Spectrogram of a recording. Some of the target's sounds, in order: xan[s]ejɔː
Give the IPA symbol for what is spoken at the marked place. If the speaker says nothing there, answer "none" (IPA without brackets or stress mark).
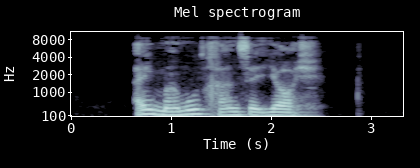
s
